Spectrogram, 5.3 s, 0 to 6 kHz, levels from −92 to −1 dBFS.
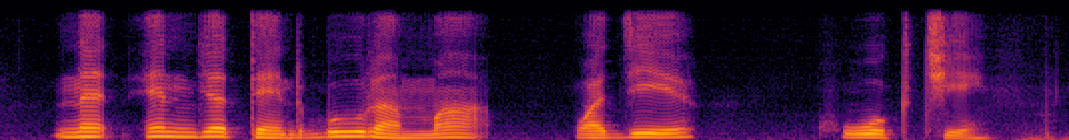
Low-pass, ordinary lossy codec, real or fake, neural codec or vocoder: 5.4 kHz; none; fake; codec, 16 kHz, 0.3 kbps, FocalCodec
